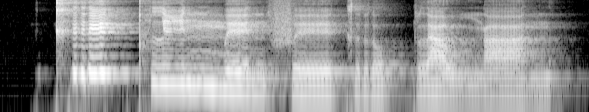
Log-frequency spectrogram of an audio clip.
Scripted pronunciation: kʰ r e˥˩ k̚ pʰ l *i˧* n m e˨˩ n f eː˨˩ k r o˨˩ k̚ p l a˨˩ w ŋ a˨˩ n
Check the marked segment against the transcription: correct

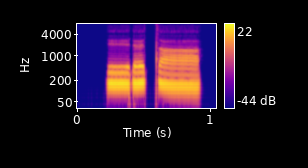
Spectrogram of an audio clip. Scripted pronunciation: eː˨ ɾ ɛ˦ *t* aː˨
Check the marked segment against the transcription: correct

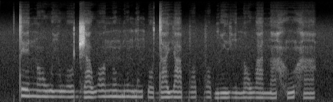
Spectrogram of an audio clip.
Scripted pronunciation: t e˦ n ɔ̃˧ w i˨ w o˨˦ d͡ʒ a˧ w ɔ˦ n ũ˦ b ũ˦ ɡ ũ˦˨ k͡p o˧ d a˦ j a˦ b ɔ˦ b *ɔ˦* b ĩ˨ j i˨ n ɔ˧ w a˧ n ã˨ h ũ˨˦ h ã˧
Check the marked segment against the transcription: incorrect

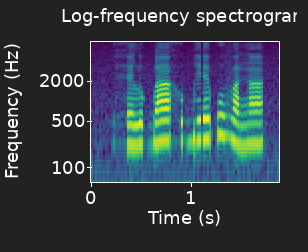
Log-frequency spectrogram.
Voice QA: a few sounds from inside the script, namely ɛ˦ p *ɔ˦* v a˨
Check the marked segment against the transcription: incorrect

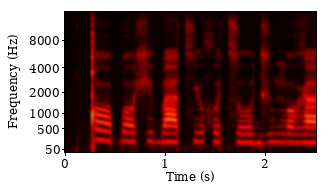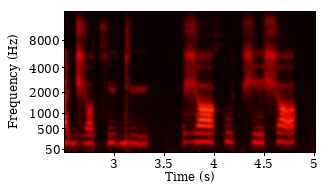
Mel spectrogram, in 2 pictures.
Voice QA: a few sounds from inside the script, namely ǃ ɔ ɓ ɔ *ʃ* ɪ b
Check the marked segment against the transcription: correct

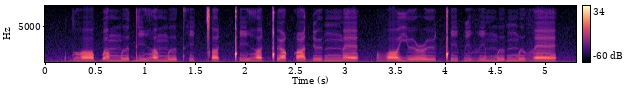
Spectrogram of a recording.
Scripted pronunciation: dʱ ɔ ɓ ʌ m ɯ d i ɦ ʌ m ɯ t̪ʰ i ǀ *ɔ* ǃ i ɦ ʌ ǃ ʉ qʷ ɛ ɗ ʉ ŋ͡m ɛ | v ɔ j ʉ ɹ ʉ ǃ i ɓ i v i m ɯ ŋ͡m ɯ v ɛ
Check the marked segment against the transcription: incorrect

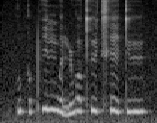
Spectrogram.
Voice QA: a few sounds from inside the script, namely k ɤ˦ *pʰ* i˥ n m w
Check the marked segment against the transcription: correct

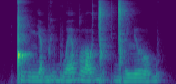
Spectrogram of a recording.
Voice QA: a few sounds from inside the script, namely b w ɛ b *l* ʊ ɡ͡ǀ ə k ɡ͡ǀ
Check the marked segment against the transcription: incorrect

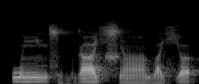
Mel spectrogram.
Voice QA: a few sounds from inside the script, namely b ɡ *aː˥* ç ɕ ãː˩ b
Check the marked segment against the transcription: correct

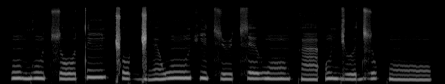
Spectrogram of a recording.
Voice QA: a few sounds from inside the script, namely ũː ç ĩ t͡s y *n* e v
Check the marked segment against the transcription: incorrect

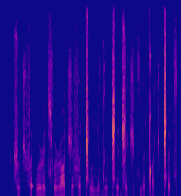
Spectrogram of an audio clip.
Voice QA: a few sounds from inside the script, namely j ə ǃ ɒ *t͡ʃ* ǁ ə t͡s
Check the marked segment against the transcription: correct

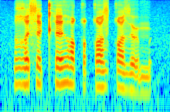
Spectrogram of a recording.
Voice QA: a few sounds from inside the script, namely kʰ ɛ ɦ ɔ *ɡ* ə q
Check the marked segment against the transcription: incorrect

